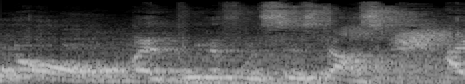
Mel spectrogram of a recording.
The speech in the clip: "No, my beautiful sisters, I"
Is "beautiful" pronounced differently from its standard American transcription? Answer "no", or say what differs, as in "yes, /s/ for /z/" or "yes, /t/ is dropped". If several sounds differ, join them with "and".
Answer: yes, /n/ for /l/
